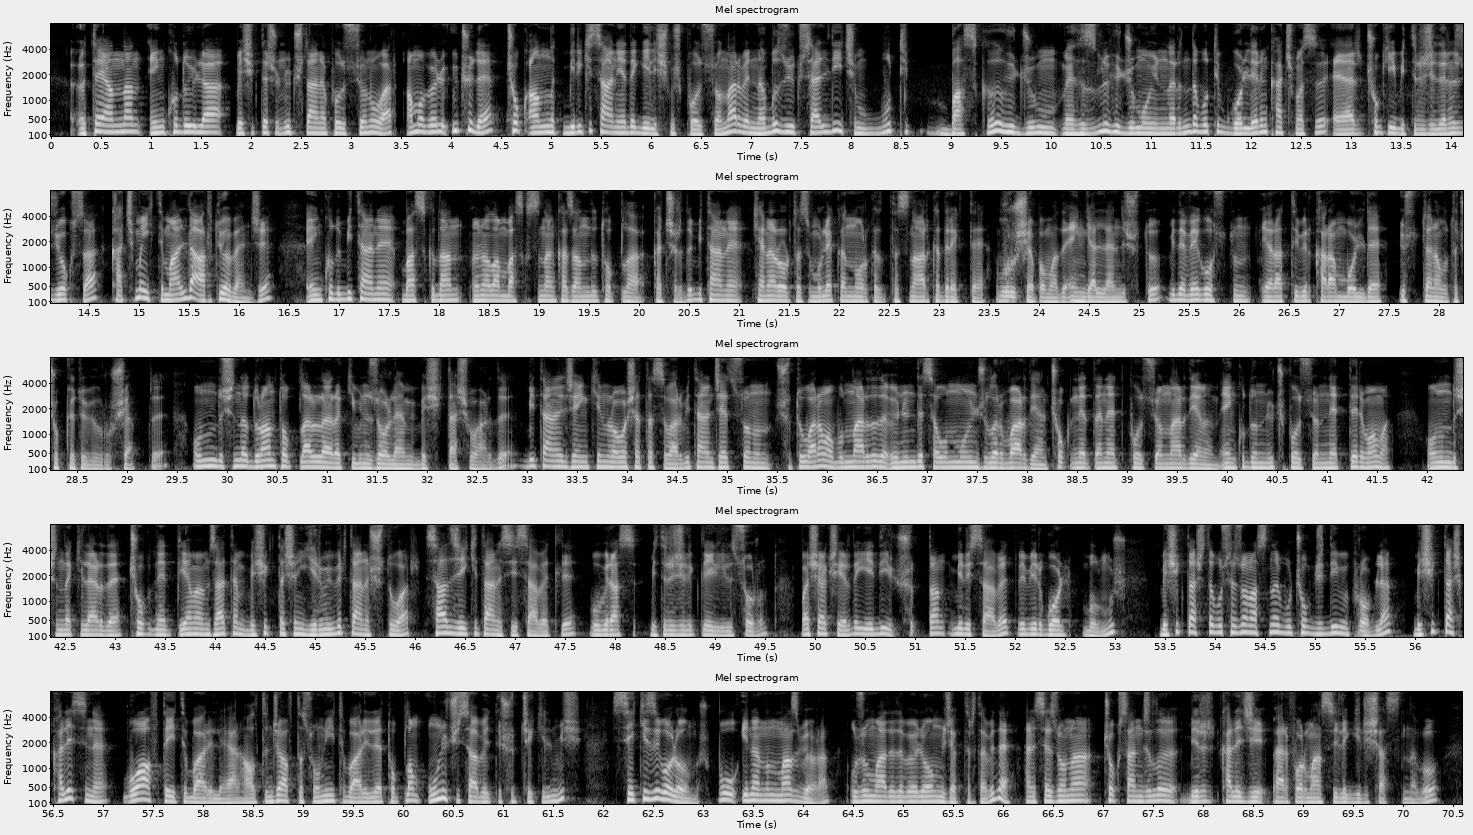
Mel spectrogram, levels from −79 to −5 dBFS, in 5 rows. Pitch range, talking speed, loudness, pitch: 120-150 Hz, 165 wpm, -22 LUFS, 130 Hz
